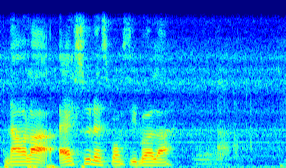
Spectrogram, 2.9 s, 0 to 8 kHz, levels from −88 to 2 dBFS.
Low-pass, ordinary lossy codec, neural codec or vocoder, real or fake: 7.2 kHz; none; none; real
